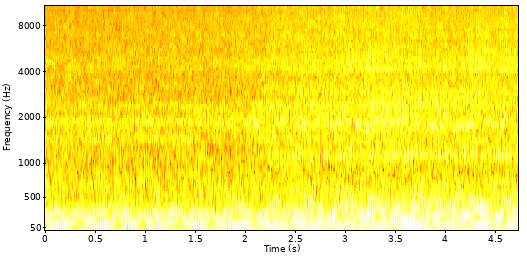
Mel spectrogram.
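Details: 2007 Suzuki GSX-R600 after ECU (CDI) replacement, still running after jumper cables disconnected; steady even idle, smooth low beat, no misses or knocks: runs healthy.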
